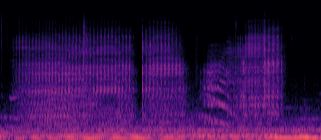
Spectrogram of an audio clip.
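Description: Wooden door creaking as it is slowly pushed open, in three drawn-out scraping creaks, the last falling in pitch. Underneath is a low sustained music drone.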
